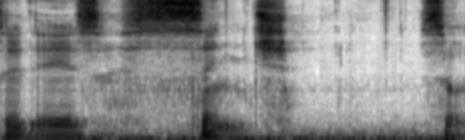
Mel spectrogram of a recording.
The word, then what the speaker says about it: sinh: for have S hyperbolic that's the way you pronounce it is cinch so s hyperbolic we call that cinch X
